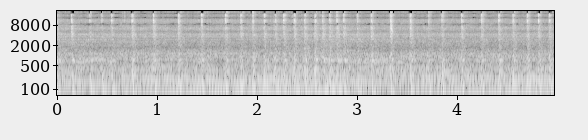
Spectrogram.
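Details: 1983 Polaris Indy 440 snowmobile, carbureted two-stroke twin, running after an engine rebuild: steady burbling, even popping beat without misfires or knocking; engine running as it should.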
